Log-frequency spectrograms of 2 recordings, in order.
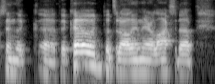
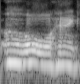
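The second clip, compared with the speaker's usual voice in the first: high, wailing, acted dismay; mock tearful; 6 semitones higher than usual. Wife greeting her husband, mock tearful. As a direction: moan his name as if crying. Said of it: "she's, like, crying".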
